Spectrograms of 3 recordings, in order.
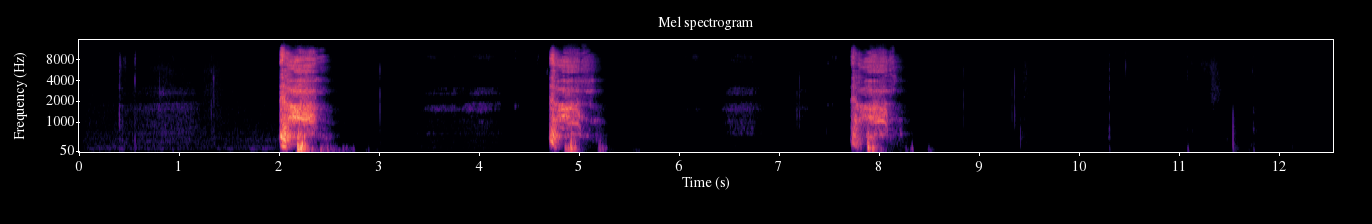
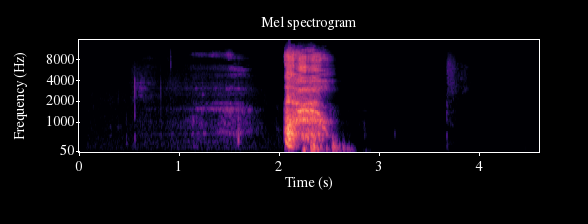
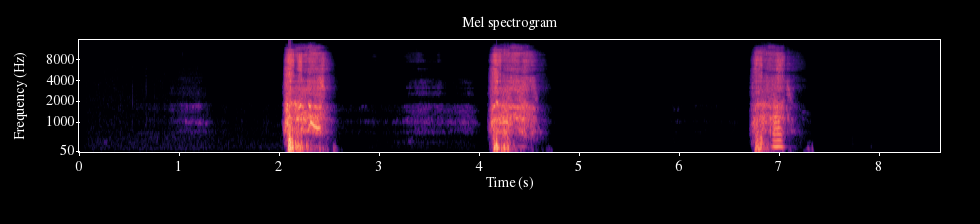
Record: {"three_cough_length": "12.5 s", "three_cough_amplitude": 29030, "three_cough_signal_mean_std_ratio": 0.19, "cough_length": "4.6 s", "cough_amplitude": 32727, "cough_signal_mean_std_ratio": 0.23, "exhalation_length": "8.6 s", "exhalation_amplitude": 32768, "exhalation_signal_mean_std_ratio": 0.25, "survey_phase": "beta (2021-08-13 to 2022-03-07)", "age": "45-64", "gender": "Female", "wearing_mask": "No", "symptom_other": true, "smoker_status": "Never smoked", "respiratory_condition_asthma": false, "respiratory_condition_other": false, "recruitment_source": "REACT", "submission_delay": "2 days", "covid_test_result": "Negative", "covid_test_method": "RT-qPCR", "influenza_a_test_result": "Negative", "influenza_b_test_result": "Negative"}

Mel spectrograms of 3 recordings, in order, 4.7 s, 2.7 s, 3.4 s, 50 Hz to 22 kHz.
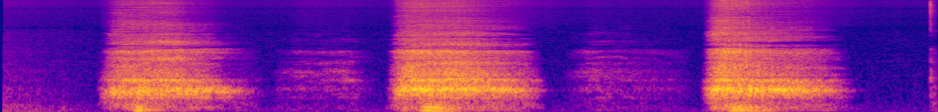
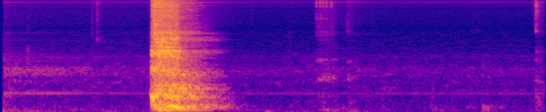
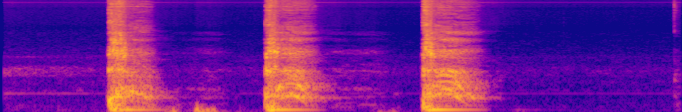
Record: {"exhalation_length": "4.7 s", "exhalation_amplitude": 32768, "exhalation_signal_mean_std_ratio": 0.53, "cough_length": "2.7 s", "cough_amplitude": 32768, "cough_signal_mean_std_ratio": 0.25, "three_cough_length": "3.4 s", "three_cough_amplitude": 32768, "three_cough_signal_mean_std_ratio": 0.37, "survey_phase": "beta (2021-08-13 to 2022-03-07)", "age": "18-44", "gender": "Male", "wearing_mask": "No", "symptom_none": true, "smoker_status": "Never smoked", "respiratory_condition_asthma": true, "respiratory_condition_other": false, "recruitment_source": "REACT", "submission_delay": "1 day", "covid_test_result": "Negative", "covid_test_method": "RT-qPCR", "influenza_a_test_result": "Negative", "influenza_b_test_result": "Negative"}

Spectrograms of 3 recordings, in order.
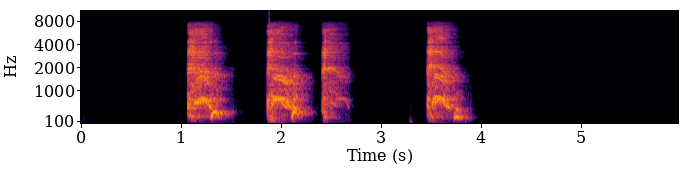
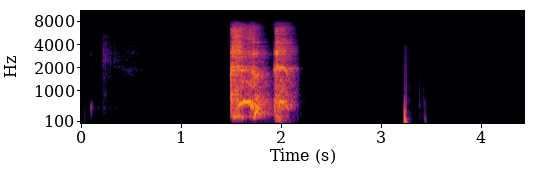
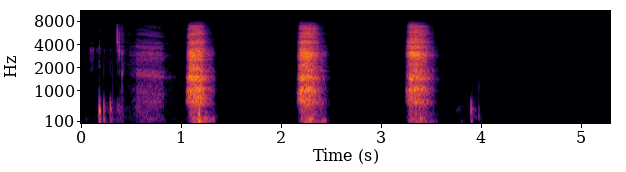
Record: {"three_cough_length": "6.0 s", "three_cough_amplitude": 13601, "three_cough_signal_mean_std_ratio": 0.38, "cough_length": "4.4 s", "cough_amplitude": 12990, "cough_signal_mean_std_ratio": 0.28, "exhalation_length": "5.3 s", "exhalation_amplitude": 13466, "exhalation_signal_mean_std_ratio": 0.27, "survey_phase": "beta (2021-08-13 to 2022-03-07)", "age": "45-64", "gender": "Female", "wearing_mask": "No", "symptom_none": true, "smoker_status": "Never smoked", "respiratory_condition_asthma": false, "respiratory_condition_other": false, "recruitment_source": "Test and Trace", "submission_delay": "3 days", "covid_test_result": "Negative", "covid_test_method": "RT-qPCR"}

